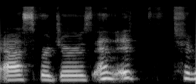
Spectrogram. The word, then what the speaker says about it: Asperger's: But um, okay, first of all, the question that a lot of us have how do you pronounce Asperger's? I know that it's a hard G.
